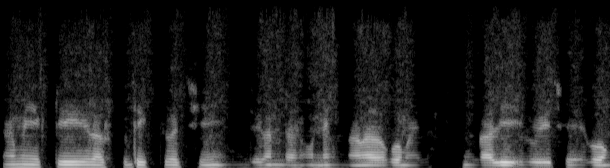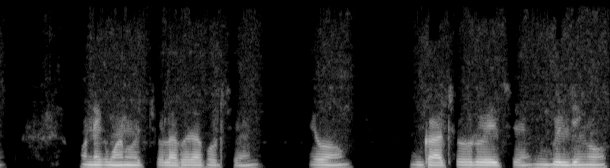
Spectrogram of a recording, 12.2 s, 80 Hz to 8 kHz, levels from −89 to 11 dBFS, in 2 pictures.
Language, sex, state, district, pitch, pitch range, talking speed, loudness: Bengali, male, West Bengal, Malda, 125 Hz, 120-130 Hz, 100 wpm, -19 LUFS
